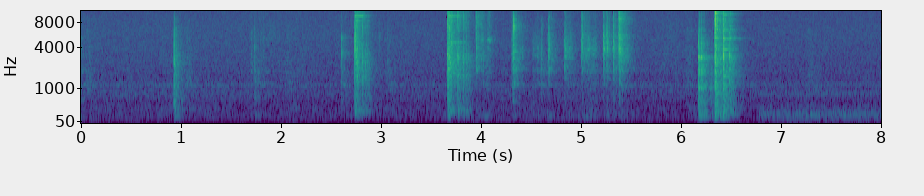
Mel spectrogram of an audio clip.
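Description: Small model-ship deck fittings being handled and set down on a wooden model hull's deck: light clicks and taps, one about a second in, one near the three-second mark, a quick run of clicks for about two seconds in the middle, and a last short burst near the end.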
